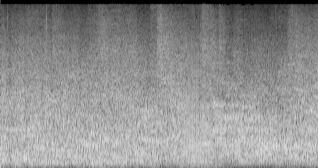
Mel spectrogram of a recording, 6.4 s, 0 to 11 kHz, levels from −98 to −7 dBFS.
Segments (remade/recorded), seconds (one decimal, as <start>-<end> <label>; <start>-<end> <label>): 0.0-3.6 recorded; 3.6-4.5 remade; 4.5-6.4 recorded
